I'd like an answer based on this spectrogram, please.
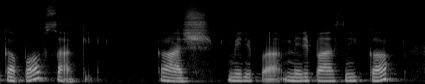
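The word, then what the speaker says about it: sake: सा is pronounce like फा इन father, and के राइम्स विद वे, जैसे फादर में फा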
